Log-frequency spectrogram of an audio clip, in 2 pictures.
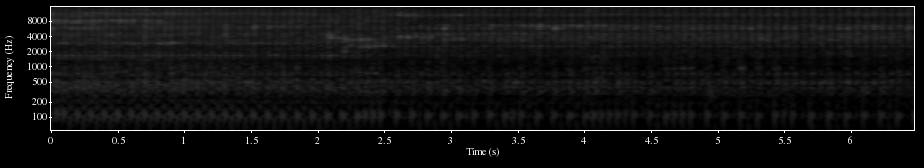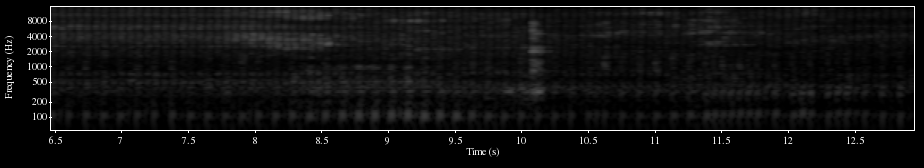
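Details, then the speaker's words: Suzuki LT160 quad bike, sat 3 years, running without air filter after tightening a loose carburettor fitting: even, settled low putter at about four pulses a second, no hunting or high idle; idling really smoothly. "sounds good you know why this camera isn't posted sorry guys that actually sounds really really smooth"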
